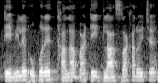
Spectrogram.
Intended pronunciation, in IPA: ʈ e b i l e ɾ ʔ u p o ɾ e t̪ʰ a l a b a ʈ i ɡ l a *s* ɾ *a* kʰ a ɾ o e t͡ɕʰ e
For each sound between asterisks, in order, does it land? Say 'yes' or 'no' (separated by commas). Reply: yes, yes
